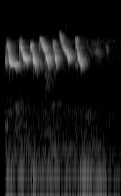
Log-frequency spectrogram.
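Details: White-eye singing insistently: a quick run of high, sweet, warbled notes that slide up and down, about eight in under two seconds, with a faint low murmur underneath.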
